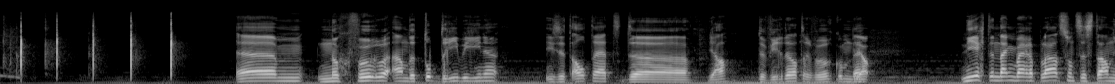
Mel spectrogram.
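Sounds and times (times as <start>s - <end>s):
applause: 0.0s - 1.8s
speech: 2.4s - 8.8s, 9.6s - 11.1s.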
